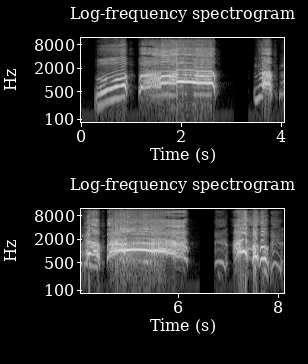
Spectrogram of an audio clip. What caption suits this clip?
Jared Helm
Some great screams of pain. A bit of distortion but the sound itself is awesome.
blood, curdling, funny, scream, shrill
